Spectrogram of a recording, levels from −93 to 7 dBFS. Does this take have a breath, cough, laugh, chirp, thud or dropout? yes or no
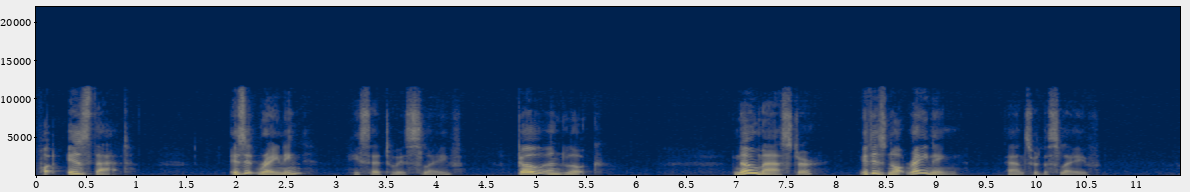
no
